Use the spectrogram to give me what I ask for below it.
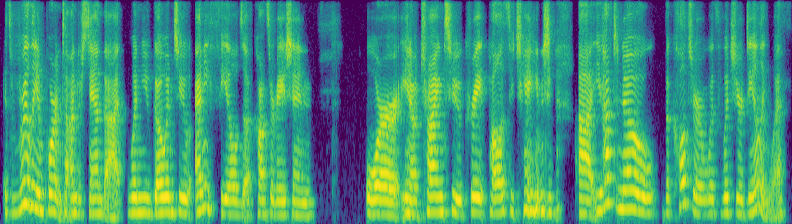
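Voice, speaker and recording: A woman with a Boston accent speaking as a guest researcher on a video-call panel, earnest and measured, laughing easily during questions. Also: mid-range voice. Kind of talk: academic panel talk and Q&A.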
